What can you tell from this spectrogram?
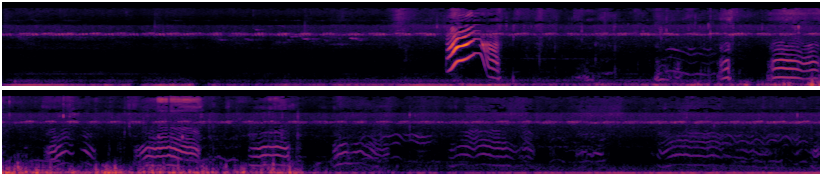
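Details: Lagotto Romagnolo puppies, a litter of seven, whining while being fed: wavy, rising-and-falling squeals repeated in quick clusters, several overlapping, with a sharp high yelp early on and a constant low background hum.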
